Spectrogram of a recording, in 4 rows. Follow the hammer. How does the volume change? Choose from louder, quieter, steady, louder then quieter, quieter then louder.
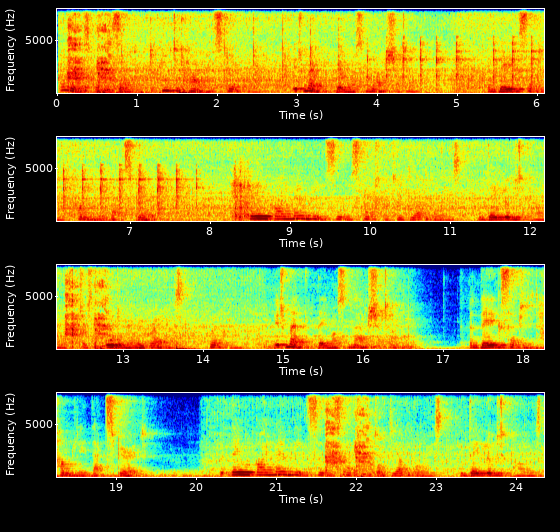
louder.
